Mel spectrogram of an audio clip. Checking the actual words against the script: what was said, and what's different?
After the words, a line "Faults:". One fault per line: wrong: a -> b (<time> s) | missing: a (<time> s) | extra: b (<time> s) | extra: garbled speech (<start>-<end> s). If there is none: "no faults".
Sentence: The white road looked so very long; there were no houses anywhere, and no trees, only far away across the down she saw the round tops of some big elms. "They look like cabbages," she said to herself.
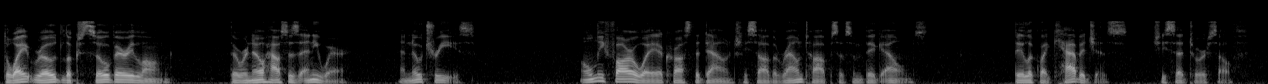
The white road looked so very long; there were no houses anywhere, and no trees, only far away across the down she saw the round tops of some big elms. "They look like cabbages," she said to herself.
Faults:
no faults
